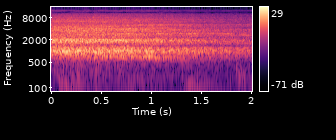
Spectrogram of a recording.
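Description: A crowd cheering and screaming in a loud swell that peaks about half a second in and then slowly fades.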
